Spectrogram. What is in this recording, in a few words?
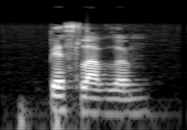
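"пеславлӧм", Komi, male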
